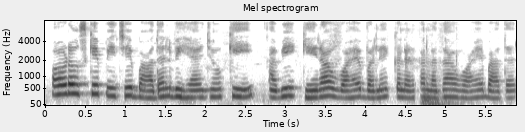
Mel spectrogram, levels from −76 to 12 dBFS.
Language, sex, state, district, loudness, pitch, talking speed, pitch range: Hindi, female, Bihar, Katihar, -17 LUFS, 225 Hz, 195 wpm, 210-250 Hz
